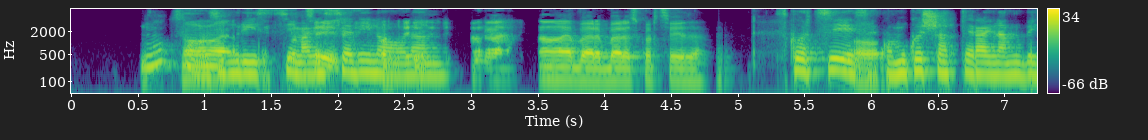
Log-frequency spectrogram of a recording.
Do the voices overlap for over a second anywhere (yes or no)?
yes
